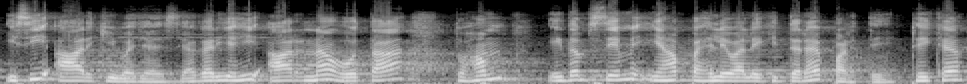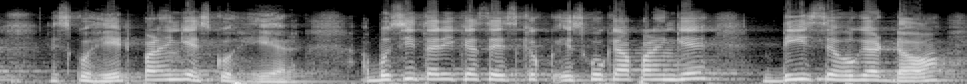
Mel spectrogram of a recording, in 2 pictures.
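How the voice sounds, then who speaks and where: A man with a fairly high voice gives a patient, step-by-step pronunciation lesson, asking rhetorical questions and answering them himself. His voice carries a long, lingering reverb from the room. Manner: addresses viewers as friends, patient step-by-step explaining. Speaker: English teacher. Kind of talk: Hindi-language pronunciation lesson.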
